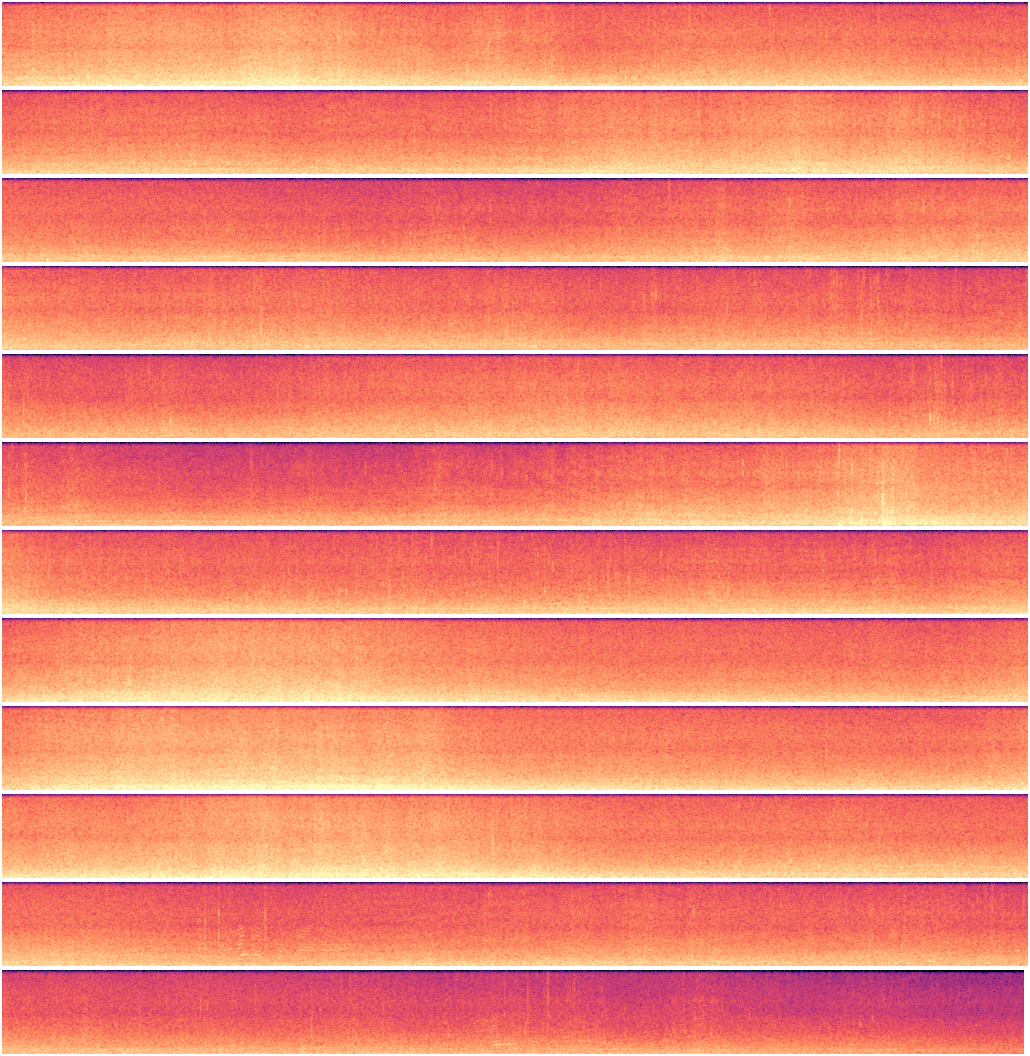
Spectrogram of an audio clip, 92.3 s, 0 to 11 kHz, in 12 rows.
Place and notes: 頭城鎮大里里, Yilan County - Sound of the waves
Sound of the waves, On the coast
Zoom H6 MS mic + Rode NT4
